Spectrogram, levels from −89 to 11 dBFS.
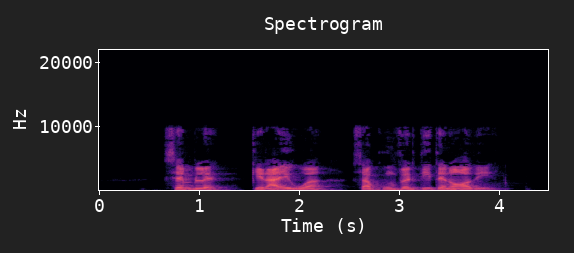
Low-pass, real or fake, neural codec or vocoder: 9.9 kHz; real; none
